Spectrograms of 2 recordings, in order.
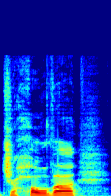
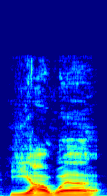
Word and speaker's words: Yahweh: time people pronounced it Jehovah and most modern Scholars say no they didn't have a j sound it's y so they've changed it over and we end up having Yahweh uh but there's variations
